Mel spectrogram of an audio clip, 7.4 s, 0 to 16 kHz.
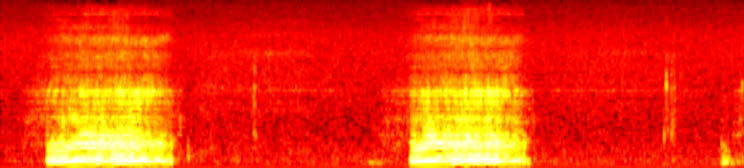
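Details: Adult man (husband) snoring in sleep: two loud, rattling snores on breathing in, with quiet pauses between, at roughly 15 to 17 breaths a minute.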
